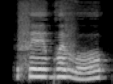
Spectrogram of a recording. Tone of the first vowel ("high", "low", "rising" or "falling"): high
